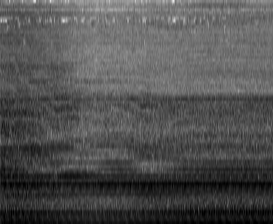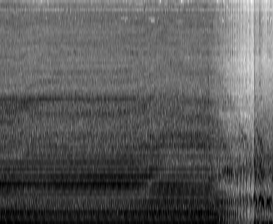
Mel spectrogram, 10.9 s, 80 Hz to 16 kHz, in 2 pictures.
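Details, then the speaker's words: Fortress 6-gallon 175 PSI Harbor Freight air compressor, about 4 years old, stopped holding pressure two months ago: a steady motor drone and pump chatter at an even pace that never labours or slows, then it cuts out; runs but builds no pressure. "Yeah, so it's not building pressure, so I'm about to take off the top, and I'm gonna try to figure out what's going on with it."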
